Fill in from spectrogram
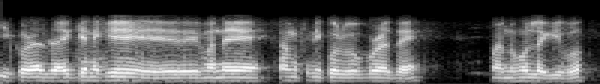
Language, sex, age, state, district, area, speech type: Assamese, male, 30-45, Assam, Goalpara, urban, conversation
